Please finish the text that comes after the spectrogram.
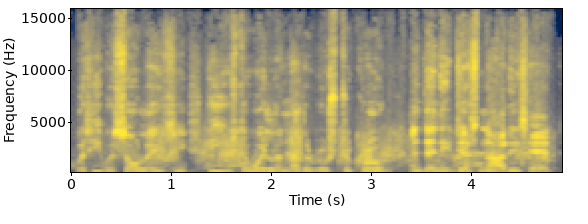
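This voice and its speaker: A man voicing a silly, wisecracking, cowardly bald stooge in a slapstick cartoon, with a squeaky, tense voice and clownish delivery. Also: a little fast, a crowd in the background, lightly acted. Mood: goofy joking. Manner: goofy, clownish joking. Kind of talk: slapstick cartoon comedy acting.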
